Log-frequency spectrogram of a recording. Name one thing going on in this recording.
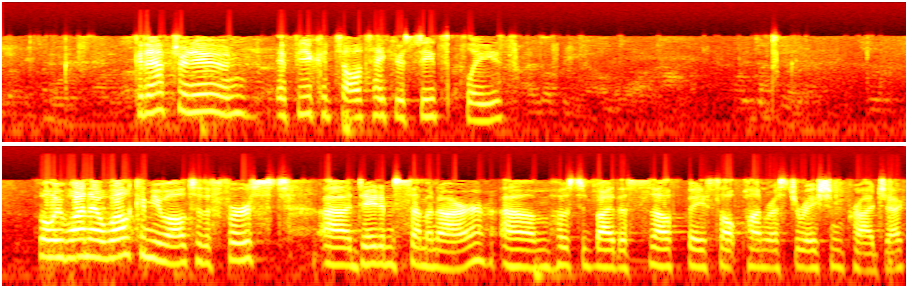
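A woman speaks into a microphone in a large room.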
